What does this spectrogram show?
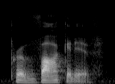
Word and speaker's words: provocative: the word is pronounced provocative I cannot use a long o like no and go I need the short a like hot and stop Prova provocative it was a provocative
